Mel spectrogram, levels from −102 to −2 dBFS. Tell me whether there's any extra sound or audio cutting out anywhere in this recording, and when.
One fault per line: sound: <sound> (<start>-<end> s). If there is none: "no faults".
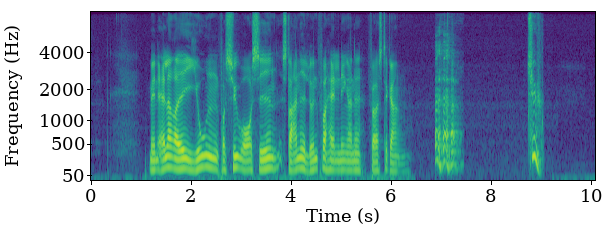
sound: laugh (6.9-7.5 s)
sound: sneeze (8.7-9.1 s)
